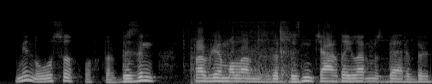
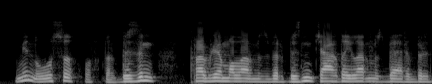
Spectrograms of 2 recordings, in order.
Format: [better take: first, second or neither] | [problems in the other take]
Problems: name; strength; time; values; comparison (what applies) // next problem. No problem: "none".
second | background sound (Engine / Mechanisms); 16 dB below the speech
